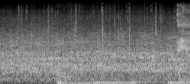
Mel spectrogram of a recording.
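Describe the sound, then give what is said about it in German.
Audience applause after a stage hypnosis show, a steady, dense patter of clapping mixed with crowd noise that swells slightly at the end. “Applaus für meine drei Kandidaten.”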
